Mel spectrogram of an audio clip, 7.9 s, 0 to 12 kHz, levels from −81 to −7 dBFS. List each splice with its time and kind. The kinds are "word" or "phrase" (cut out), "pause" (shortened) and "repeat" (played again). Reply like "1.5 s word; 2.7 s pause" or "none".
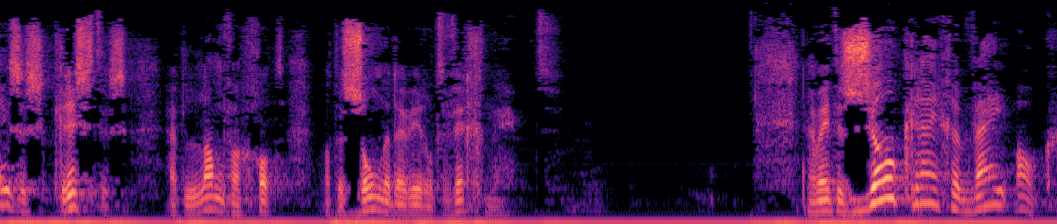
none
